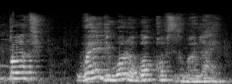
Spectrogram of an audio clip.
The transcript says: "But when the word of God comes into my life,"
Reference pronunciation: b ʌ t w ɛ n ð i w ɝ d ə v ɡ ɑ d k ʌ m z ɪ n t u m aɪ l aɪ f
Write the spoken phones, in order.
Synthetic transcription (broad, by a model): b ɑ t w ɛ n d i w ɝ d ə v ɡ ɑ d k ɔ m s ɪ n t u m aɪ l aɪ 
